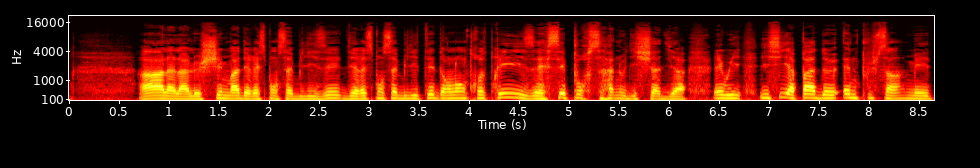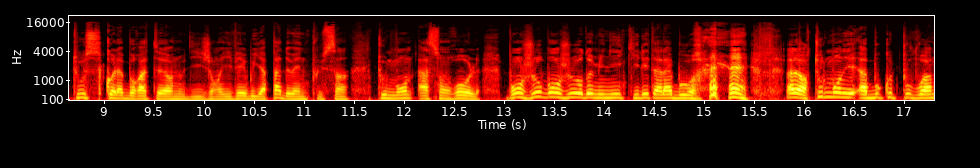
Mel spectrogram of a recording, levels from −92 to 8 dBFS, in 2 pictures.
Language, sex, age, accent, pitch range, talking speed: French, male, 40-59, French, 120-160 Hz, 230 wpm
